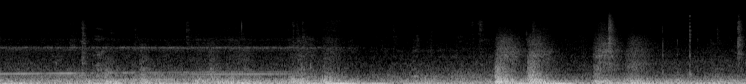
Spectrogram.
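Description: Tobu Spacia X electric train running, heard inside the passenger car: a steady low rumble with a faint whine that rises slightly in pitch and fades out about halfway through. A few louder knocks and rattles come about five to six seconds in.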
